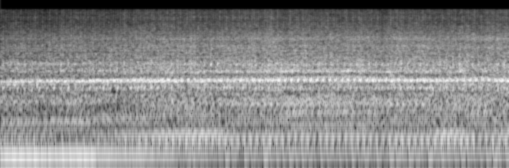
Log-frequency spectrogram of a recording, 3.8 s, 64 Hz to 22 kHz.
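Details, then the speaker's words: Suzuki DL650, which sneezes during warm-up and at small throttle: spraying the intake manifolds with Suprotec makes the idle lift within a second and hold higher, suggesting an air leak. A manifold swap followed. "вот собственно видно то что мотик отзывается на пролив q-breaks инором то есть там есть подсос воздуха смесь у нас обогащается в этот момент и оборота естественно вырастают"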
